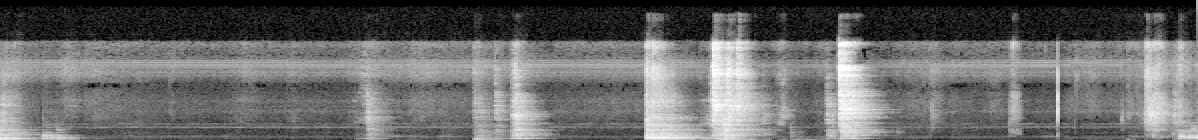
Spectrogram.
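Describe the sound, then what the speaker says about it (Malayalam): A metal pot of boiling rice is lowered into a thermal cooker, giving a few close clanks and knocks of metal against metal in short separate bursts, with quiet pauses between. "തെർമൽ കുക്കറിലേക്ക് ഇറക്കി വെക്കാൻ പോകുന്നു."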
